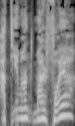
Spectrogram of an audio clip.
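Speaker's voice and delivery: high whisper. Retelling how they whispered over to the others: whispering. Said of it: "ich flüster so rüber".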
